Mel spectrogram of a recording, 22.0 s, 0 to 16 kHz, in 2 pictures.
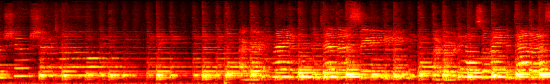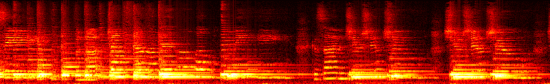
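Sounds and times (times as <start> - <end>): ukulele strumming: 0.0 - 16.9, 17.5 - 22.0.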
